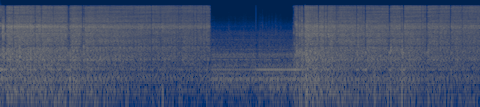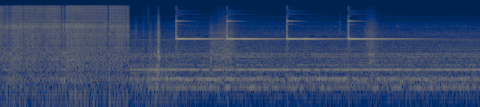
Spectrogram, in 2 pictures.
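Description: MIG welding arc from a spool-gun torch laying steel beads: a loud, steady hiss in two runs, the first about two and a half seconds long and the second about four seconds long after a one-second break. Near the end come four evenly spaced, high ringing chime-like tones of one pitch, the last held longer.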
